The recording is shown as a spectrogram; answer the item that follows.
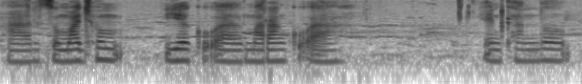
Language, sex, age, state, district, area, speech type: Santali, female, 18-30, Jharkhand, Bokaro, rural, spontaneous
